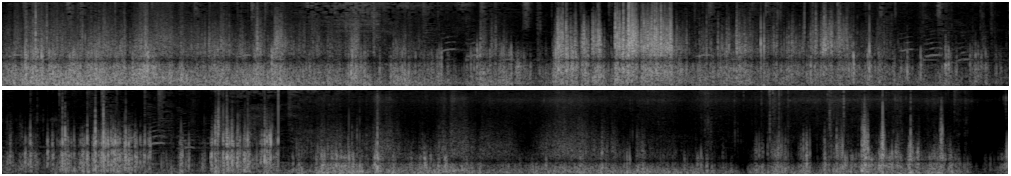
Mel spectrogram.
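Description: Strong wind gusts and buffets outdoors.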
